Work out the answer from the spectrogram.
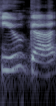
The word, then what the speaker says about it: hygge: It's pronounced hygge. It's a Scandinavian word and a defining characteristic of Danish culture.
